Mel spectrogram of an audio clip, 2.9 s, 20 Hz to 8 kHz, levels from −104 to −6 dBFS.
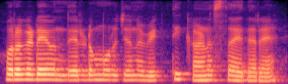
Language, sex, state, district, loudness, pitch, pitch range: Kannada, female, Karnataka, Bangalore, -18 LUFS, 170 Hz, 160-185 Hz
